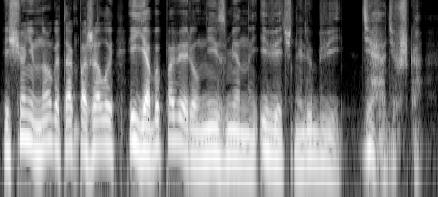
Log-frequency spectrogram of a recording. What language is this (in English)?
Russian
